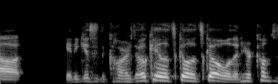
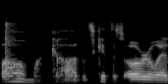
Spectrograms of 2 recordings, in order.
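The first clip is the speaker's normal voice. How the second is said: put-on embarrassment, much quieter; 4 semitones lower, 9 dB quieter than usual. Retelling how John reacted when his mom came to the car window: acting out embarrassment. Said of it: "he's so embarrassed".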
